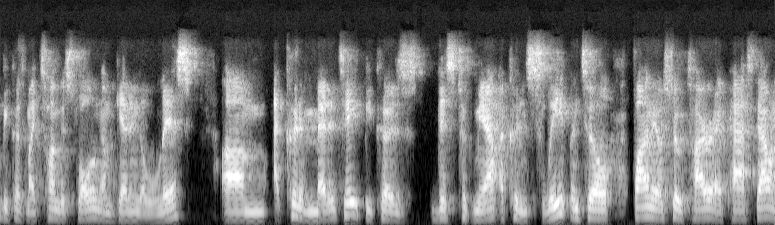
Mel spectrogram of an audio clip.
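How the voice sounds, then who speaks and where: Middle-aged man, doctor guest, animated storytelling, mid-pitched, lo-fi sound. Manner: animated, uses many fillers and "like". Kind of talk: podcast interview storytelling.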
